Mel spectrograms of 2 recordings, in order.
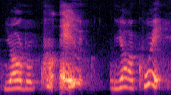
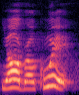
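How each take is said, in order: First: Drawn-out cracking plea; redoing the cracked plea, slower. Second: Put-on teenage voice crack, loud. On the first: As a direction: stretch it slow and let it crack. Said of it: "No, but, like, it was like". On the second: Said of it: "my voice cracked and it sounds like this". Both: Shown as a demonstration.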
